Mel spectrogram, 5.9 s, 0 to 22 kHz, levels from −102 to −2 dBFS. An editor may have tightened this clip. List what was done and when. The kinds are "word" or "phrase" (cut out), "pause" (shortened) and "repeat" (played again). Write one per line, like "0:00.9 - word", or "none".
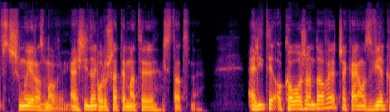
0:01.0 - phrase
0:01.4 - phrase
0:02.4 - word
